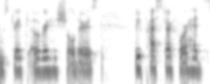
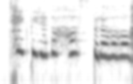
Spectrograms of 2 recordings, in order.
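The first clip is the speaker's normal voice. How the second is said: put-on whiny little kid; 6 dB louder than usual. Childish plea for attention.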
